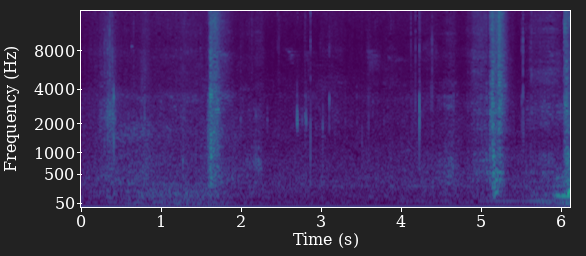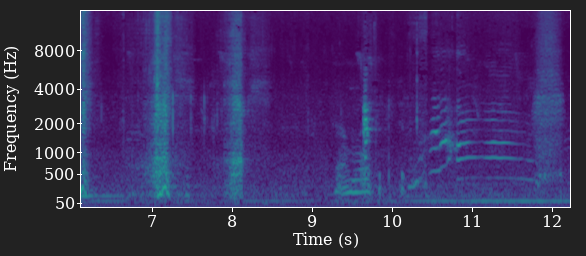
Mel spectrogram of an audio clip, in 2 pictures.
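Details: House cats waking their owner at around 5:30 in the morning: several sharp knocks and clatters, then one drawn-out harmonic meow that rises and falls near the end, over a steady low hum.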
